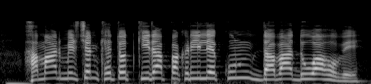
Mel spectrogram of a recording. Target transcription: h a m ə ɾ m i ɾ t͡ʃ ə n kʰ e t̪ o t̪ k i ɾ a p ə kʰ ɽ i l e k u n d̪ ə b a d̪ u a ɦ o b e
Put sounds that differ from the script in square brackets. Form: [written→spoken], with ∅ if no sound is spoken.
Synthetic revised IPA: h [a→ə] m [ə→a] ɾ m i ɾ t͡ʃ ə n kʰ e t̪ o t̪ k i ɾ a p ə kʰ ɽ i l e k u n d̪ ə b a d̪ u a ɦ o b e

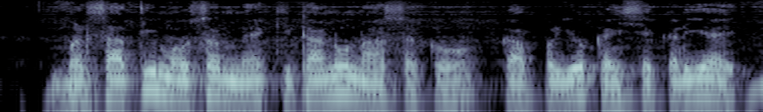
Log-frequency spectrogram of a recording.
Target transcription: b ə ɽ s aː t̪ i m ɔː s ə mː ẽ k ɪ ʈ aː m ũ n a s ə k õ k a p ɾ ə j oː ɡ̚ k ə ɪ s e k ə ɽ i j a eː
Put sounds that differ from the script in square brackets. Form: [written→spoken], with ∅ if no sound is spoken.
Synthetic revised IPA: b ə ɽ s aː t̪ i m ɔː s ə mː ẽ k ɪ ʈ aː [m→n] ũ n a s ə k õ k a p ɾ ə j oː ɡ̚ k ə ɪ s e k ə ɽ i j a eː

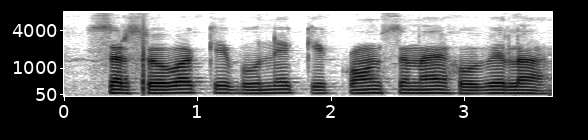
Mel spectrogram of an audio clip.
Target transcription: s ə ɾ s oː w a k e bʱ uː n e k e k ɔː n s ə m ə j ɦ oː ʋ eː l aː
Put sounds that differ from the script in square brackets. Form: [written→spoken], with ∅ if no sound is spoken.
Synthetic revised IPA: s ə ɾ s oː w a k e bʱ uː n e k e k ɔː n s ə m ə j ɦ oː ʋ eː l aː

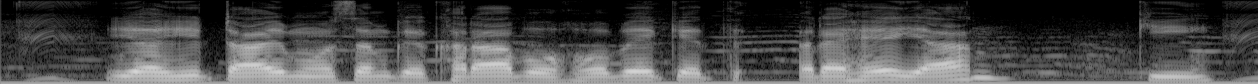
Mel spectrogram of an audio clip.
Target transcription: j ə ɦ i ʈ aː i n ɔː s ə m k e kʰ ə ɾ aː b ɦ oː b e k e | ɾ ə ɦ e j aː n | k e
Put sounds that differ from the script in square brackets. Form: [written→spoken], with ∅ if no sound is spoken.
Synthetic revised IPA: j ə ɦ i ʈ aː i [n→m] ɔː s ə m k e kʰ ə ɾ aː b ɦ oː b e k e | ɾ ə ɦ e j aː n | k [e→i]

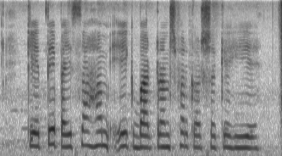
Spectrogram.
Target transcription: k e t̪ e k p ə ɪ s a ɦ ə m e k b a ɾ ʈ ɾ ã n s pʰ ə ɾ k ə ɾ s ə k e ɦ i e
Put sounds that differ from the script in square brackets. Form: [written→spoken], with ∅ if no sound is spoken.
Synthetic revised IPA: k e t̪ e [k→∅] p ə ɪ s a ɦ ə m e k b a ɾ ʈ ɾ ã n s pʰ ə ɾ k ə ɾ s ə k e ɦ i e

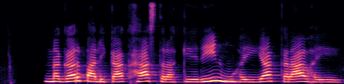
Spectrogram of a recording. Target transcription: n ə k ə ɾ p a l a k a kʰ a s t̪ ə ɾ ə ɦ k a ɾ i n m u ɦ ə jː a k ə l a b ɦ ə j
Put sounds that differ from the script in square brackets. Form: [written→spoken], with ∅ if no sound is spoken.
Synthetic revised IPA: n ə [k→ɡ] ə ɾ p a l [a→i] k a kʰ a s t̪ ə ɾ ə ɦ k [a→e] ɾ i n m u ɦ ə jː a k ə [l→ɾ] a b ɦ ə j

